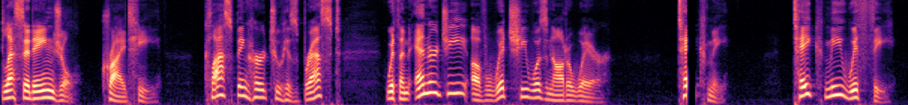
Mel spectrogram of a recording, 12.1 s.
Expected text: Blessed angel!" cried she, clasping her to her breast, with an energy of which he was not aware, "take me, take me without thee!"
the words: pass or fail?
fail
